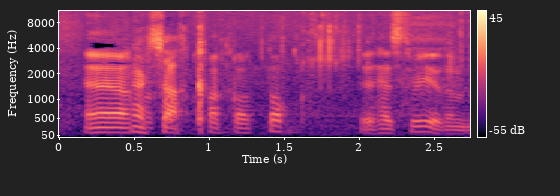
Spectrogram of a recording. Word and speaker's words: Narsaq: little bit different than a Q at the end. So, it's you know, but the final Q is really usually pretty well pronounced.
